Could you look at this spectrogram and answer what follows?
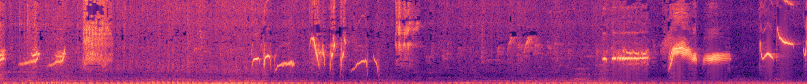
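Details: Lure calls of a spotted flowerpecker (tledekan laut) for training young birds: scattered high sharp chips and short down-slurred whistles, ending with clearer whistled notes, over a low rumbling hum.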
